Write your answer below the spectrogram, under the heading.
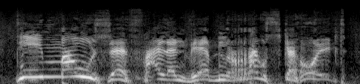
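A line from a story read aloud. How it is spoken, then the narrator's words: Thunderous voice. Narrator (German): erhob sie die Stimme noch mächtiger denn je und donnerte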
